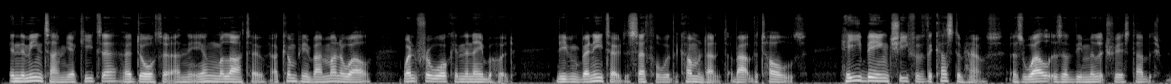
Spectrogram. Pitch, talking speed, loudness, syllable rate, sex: 125 Hz, 220 wpm, -19 LUFS, 6.9 syllables/s, male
